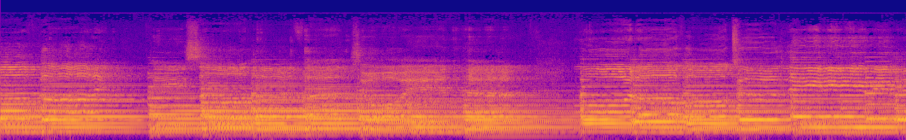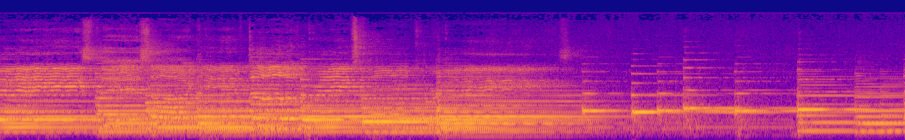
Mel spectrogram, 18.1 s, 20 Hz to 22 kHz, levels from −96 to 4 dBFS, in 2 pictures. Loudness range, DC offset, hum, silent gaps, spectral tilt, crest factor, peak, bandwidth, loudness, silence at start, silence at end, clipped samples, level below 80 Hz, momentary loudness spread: 4 LU; under 0.1%; none; none; -4.5 dB/octave; 12 dB; -4 dBFS; 16 kHz; -16 LUFS; 0 s; 0 s; under 0.1%; -64 dBFS; 7 LU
